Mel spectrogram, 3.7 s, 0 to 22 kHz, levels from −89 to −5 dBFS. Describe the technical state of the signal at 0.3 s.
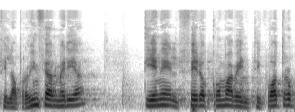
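At 0.3 s the signal is intact, with no fault audible at that point.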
